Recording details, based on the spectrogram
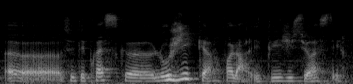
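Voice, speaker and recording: A middle-aged woman with a southern French accent answering interview questions about her work, often pausing mid-phrase to pick her words. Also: low voice, expressive, gravelly, warm tone. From south of France (Albi). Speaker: guest, business lawyer.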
